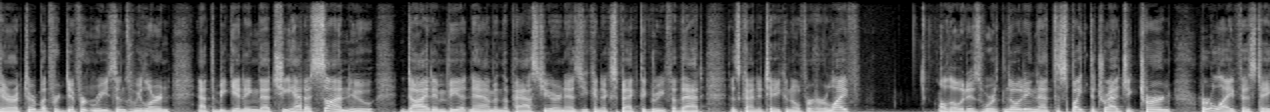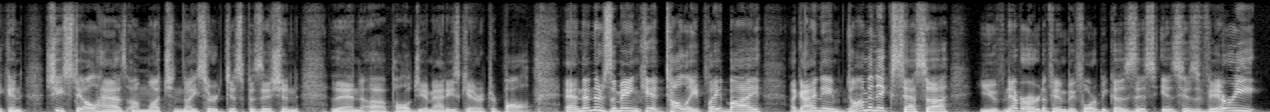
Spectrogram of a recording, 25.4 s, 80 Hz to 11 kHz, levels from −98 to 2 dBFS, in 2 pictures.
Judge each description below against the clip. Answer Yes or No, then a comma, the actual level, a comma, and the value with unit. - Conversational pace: No, fast, 215 wpm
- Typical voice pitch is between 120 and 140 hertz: Yes, low, 135 Hz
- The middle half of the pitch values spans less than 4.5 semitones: No, average, 4.9 semitones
